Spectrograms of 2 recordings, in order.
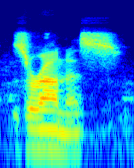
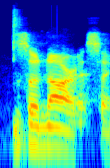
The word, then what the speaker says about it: Zonaris: Oh, Zoranus. Let me see if I can. Zoranus. Zonaris, I mean. Sorry. Naris. I'll go ahead and put it in the chat how to spell it.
